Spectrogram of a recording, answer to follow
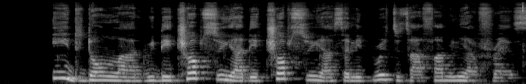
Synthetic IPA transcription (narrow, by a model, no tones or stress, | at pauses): iddɔ̃nlãndwidet͡ʃɔpsũjadet͡ʃɔpsũasɛlibɹetitafamiliãnfɹɛ̃nds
